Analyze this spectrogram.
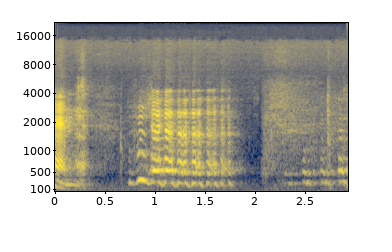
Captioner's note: laughing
